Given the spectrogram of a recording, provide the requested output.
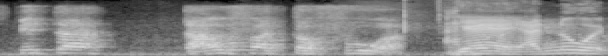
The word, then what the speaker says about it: Pita Taufatofua: The proper pronunciation is Peter Taufa Tofua.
